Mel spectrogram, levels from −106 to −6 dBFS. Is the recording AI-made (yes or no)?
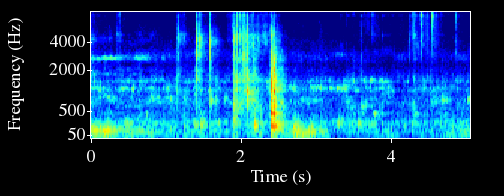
yes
